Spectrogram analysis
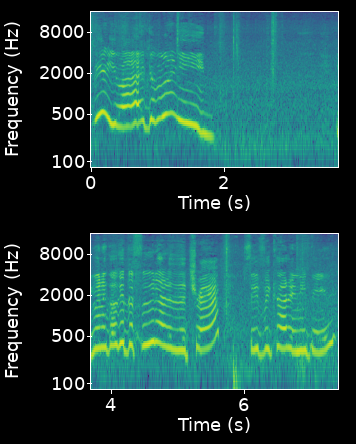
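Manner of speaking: high, bright voice for the dog; happy pet talk. Real, not acted. Greeting the dog happily.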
